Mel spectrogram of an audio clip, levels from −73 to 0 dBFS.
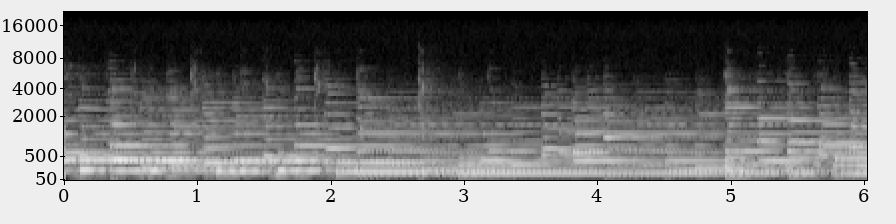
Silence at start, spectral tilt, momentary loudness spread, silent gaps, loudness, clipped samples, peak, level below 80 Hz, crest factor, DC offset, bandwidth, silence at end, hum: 0 s; -7.5 dB/octave; 6 LU; none; -16 LUFS; under 0.1%; -2 dBFS; -54 dBFS; 14 dB; under 0.1%; 18.5 kHz; 0 s; none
